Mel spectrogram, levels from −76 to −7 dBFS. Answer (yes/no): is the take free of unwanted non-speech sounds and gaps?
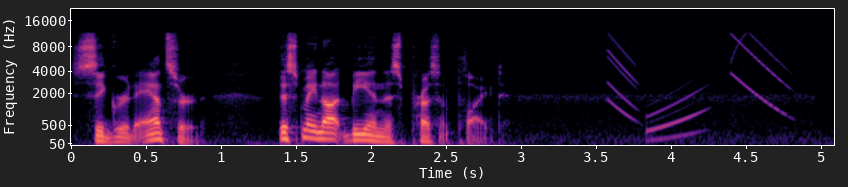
no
